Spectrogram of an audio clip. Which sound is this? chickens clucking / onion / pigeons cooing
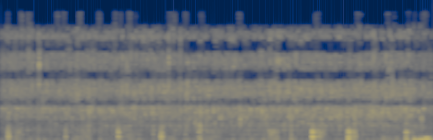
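onion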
